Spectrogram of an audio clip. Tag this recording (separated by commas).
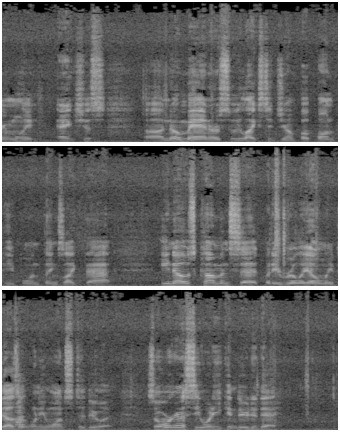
Bow-wow, Speech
